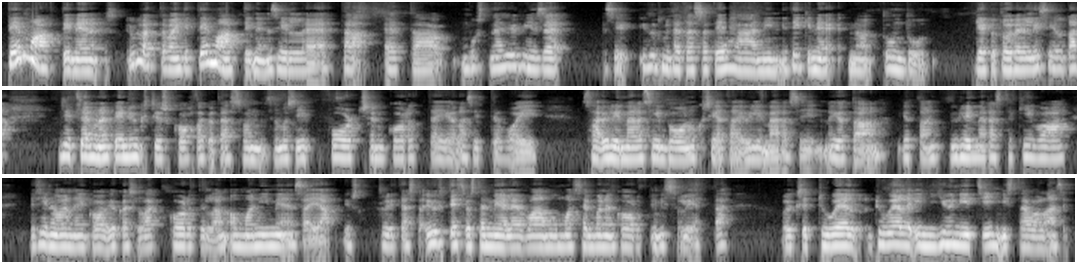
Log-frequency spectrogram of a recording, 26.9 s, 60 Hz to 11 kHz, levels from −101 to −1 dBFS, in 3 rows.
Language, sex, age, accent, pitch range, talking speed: Finnish, female, 30-49, native, 155-175 Hz, 165 wpm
